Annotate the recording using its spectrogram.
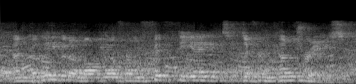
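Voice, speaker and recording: Audible room echo along with loud background noise. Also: man. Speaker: cruise ship host. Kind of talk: welcome speech to passengers. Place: hall. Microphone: pa.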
